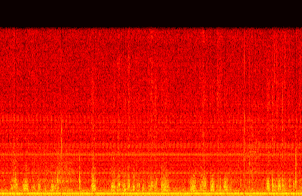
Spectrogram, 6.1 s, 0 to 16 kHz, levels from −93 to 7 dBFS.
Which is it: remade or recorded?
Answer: recorded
